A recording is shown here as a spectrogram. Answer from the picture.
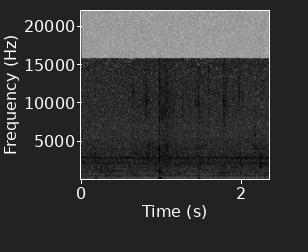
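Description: Faint room tone: a steady hiss with a faint hum, broken by three soft low thumps.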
